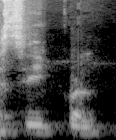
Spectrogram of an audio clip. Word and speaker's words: SQL: clear here sql language so people will come pronounced as a sql sql also they can pronounce or else we can pronounce as a sequel sequel or sql also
